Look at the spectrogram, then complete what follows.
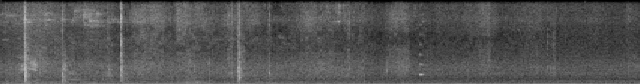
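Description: Car engine idling steadily, heard from inside the cabin, with a few light clicks and knocks in the first two and a half seconds.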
